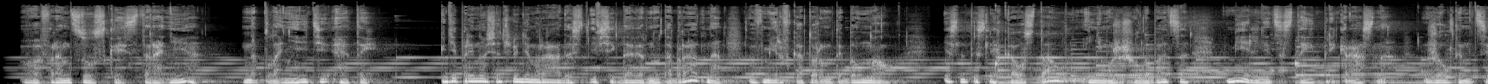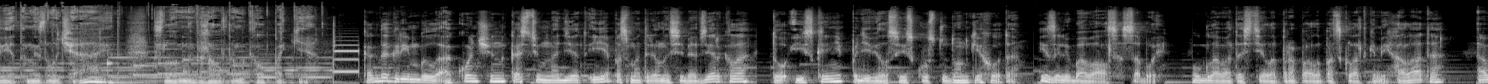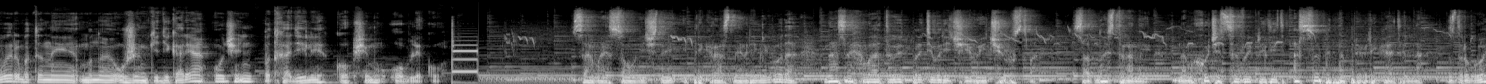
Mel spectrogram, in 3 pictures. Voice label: russian voice over male commercial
